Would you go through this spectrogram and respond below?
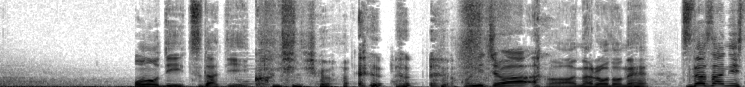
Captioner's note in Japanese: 笑い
